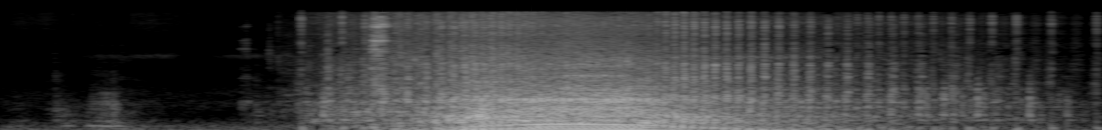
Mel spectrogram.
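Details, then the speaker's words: John Deere mower that stopped running suddenly and wouldn't even try to start: with fuel poured into the carburetor it fires and revs a few seconds, then fades and dies, pointing to the fuel system. "now to rule out that our problem is related to the fuel system I'm going to add some fuel to the carb and then try starting it"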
